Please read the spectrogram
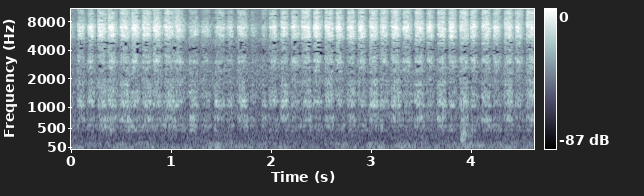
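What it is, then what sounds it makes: Marker rubbing on a paper page. A felt-tip Sharpie marker is rubbed repeatedly in short strokes across a thin paper coloring book page lying flat on a wooden table. It makes a steady, quiet, scratchy rubbing with a bright hiss and a soft low rumble, pulsing at a loose rhythm of about one and a half strokes per second.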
